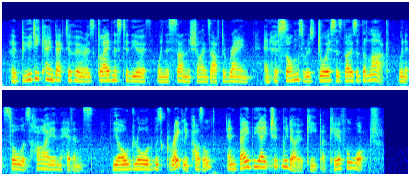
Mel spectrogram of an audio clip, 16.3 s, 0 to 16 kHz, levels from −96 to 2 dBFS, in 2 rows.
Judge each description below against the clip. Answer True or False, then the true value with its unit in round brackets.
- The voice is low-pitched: False (165 Hz)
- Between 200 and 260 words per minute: False (185 wpm)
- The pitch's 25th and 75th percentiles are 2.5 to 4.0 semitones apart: True (2.8 semitones)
